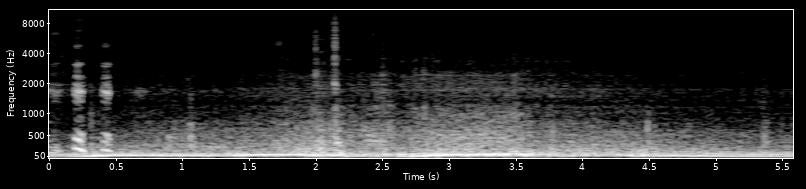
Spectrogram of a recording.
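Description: Jeep engine running with a deep, steady rumble that swells louder for about two seconds in the middle, with a single sharp click partway through.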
